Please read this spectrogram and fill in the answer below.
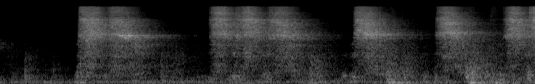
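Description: Five sharp hissing exhalations, about a second apart: a fighter breathing out through the teeth with each punch or kick while shadowboxing. Faint soft thuds of bare feet on the training mat come near the end.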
